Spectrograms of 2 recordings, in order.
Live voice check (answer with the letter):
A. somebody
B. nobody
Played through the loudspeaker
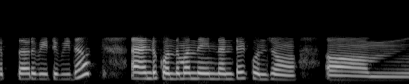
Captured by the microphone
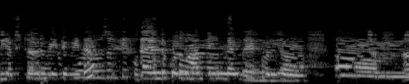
A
